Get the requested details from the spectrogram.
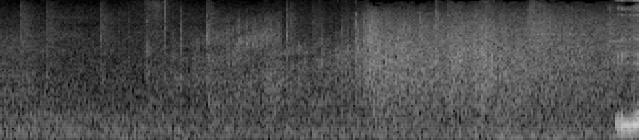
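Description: Large naval guns fire with heavy booms.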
